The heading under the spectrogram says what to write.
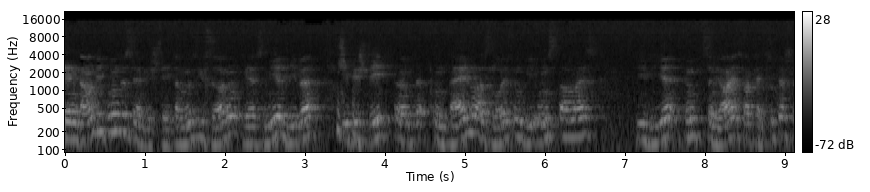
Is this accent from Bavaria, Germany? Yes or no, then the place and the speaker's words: yes; Bavaria, Germany; Wie Sie hören, bin ich aus Bayern, sogar da war das möglich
